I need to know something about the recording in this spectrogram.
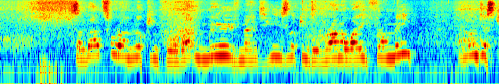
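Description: A man talks calmly and softly, close by.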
